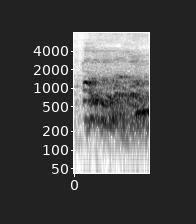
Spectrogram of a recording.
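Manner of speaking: very loud, high breathy "uh"; explosive belly grunt; getting-hit grunt. Shown as a demonstration. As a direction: blast the air out as if punched. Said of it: "Pretend you're getting hit".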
